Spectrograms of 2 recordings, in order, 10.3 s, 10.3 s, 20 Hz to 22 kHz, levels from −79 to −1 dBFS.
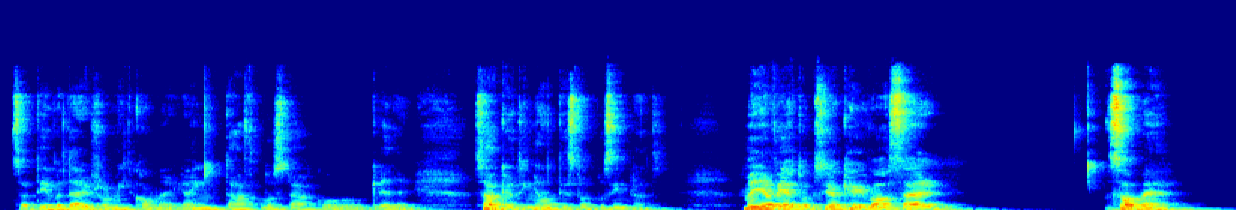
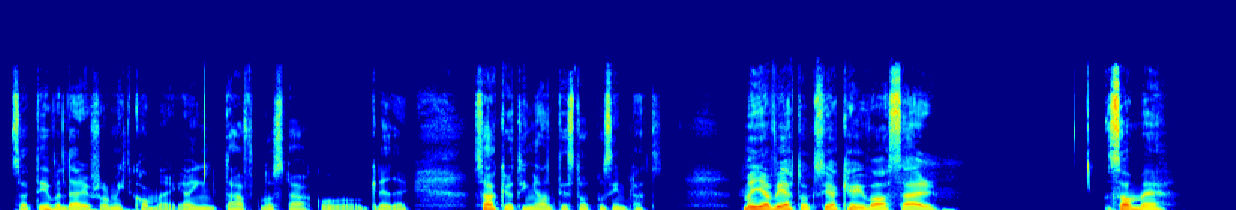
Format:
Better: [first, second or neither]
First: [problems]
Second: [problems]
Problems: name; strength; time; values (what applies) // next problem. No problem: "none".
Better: second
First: off-mic speech; far // room echo; slight; dies away in 0.5 s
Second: none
